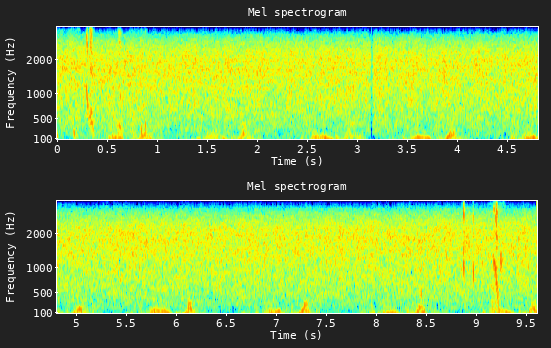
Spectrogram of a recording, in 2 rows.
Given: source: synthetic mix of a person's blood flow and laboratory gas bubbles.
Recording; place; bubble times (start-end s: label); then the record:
Doppler ultrasound of blood flow; precordium
0.00-0.08 s: bubbles
0.12-0.24 s: bubbles
0.28-0.41 s: bubbles
0.56-0.92 s: bubbles
8.39-8.50 s: bubbles
8.84-9.02 s: bubbles
9.12-9.30 s: bubbles
From the record:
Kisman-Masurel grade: 223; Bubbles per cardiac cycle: several, 3 to 8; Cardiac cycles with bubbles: 10 to 50%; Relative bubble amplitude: loud (0.450 to 0.775); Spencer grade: 2 (many but less than half of the cardiac periods contain bubble signals, singularly or in groups); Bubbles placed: anywhere in the cardiac cycle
